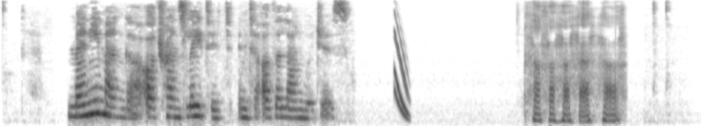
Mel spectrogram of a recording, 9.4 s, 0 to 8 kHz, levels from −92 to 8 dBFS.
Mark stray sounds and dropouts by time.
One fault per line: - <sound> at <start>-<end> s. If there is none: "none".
- chirp at 5.3-5.5 s
- laugh at 6.9-8.4 s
